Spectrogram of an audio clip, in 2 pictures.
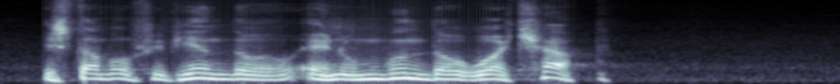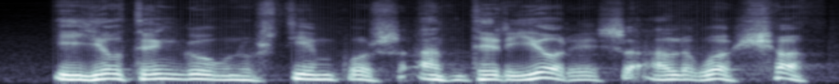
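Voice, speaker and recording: A man with a dark, mellow tone speaks at a very slow pace and a very even loudness. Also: medium pitch for a man, ordinary pitch variation. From Spain, Barcelona. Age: 90s. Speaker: psychologist. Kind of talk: interview.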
